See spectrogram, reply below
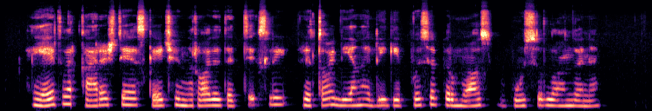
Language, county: Lithuanian, Telšiai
